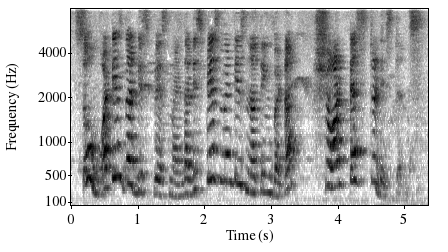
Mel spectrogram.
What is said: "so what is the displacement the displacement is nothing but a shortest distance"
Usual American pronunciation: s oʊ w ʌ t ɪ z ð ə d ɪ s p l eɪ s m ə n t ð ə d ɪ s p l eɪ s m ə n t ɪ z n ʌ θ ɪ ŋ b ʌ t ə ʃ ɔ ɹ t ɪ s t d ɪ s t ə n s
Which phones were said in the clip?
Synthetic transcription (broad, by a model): s oʊ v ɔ t ɪ z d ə d ɪ s p l eɪ s m ə n t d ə d ɪ s p l eɪ s m ə n t ɪ z n ʌ t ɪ ŋ b ʌ t ə ʃ ɔ ɹ t ɪ s t d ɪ s t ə n s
